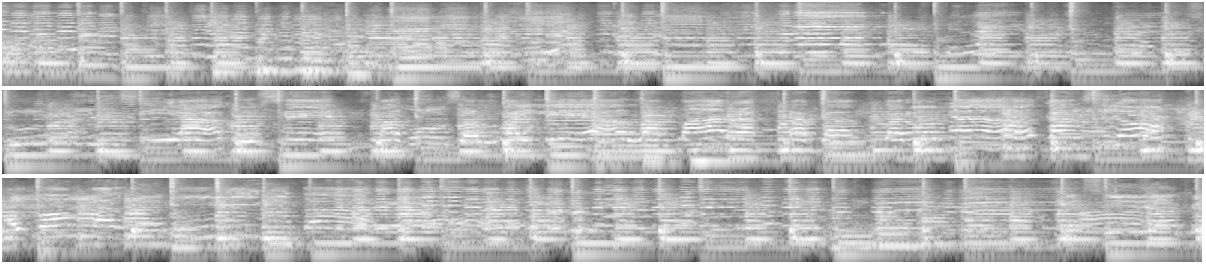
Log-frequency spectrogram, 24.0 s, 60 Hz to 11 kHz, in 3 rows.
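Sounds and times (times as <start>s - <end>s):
accordion: 0.0s - 24.0s
guitar: 0.0s - 24.0s
upright bass: 0.0s - 24.0s.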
